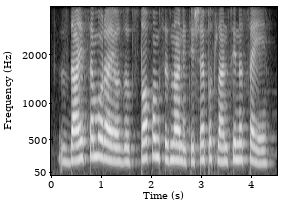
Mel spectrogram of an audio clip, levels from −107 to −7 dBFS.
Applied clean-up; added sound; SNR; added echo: none; none; none; none.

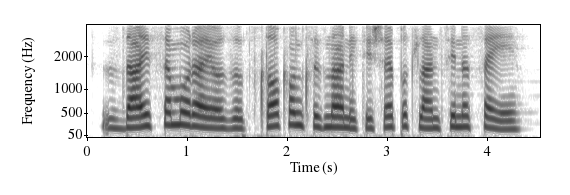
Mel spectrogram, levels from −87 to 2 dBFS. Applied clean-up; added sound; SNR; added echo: neural separator model SepFormer WHAM!.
